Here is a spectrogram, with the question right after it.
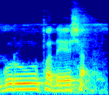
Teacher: U plus U becomes one long U. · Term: Dirgha Sandhi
